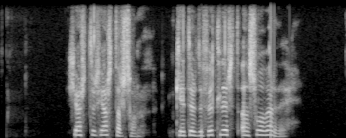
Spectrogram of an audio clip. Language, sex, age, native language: Icelandic, female, 40-49, Icelandic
